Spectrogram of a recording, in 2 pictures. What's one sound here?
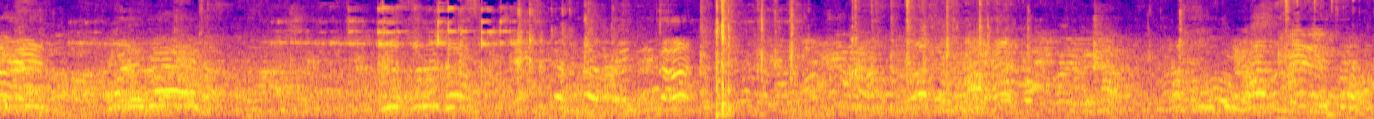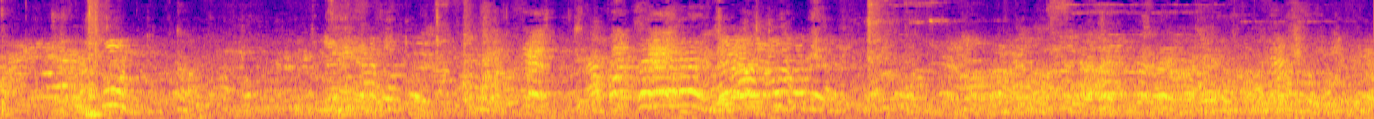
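A large crowd talks and shouts all around outdoors.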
